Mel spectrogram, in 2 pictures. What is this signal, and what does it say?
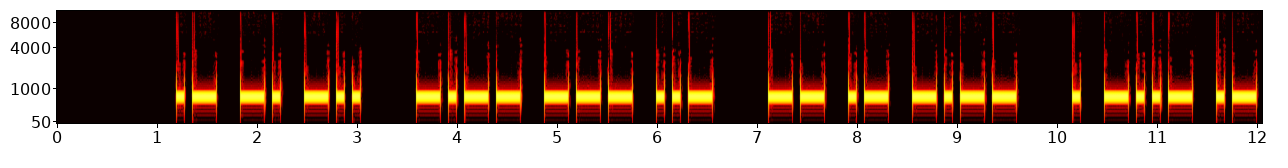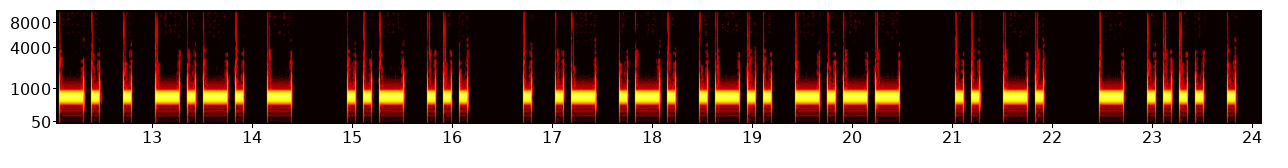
Morse code, heard as a keyed tone, about 15 wpm, 700 Hz. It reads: AND YOU MAY EXPECT US EARLY IN THE
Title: Sentences from Top 1500 Words 15wpm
